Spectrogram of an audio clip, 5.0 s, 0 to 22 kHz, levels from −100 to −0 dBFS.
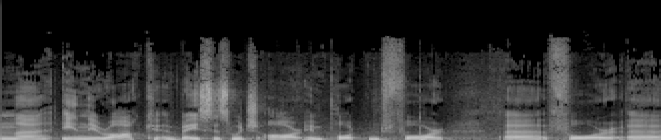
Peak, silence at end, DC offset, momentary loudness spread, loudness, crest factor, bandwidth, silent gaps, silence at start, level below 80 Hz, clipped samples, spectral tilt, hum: -14 dBFS; 0 s; under 0.1%; 5 LU; -30 LUFS; 16 dB; 16.5 kHz; none; 0 s; -66 dBFS; under 0.1%; -4.5 dB/octave; none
